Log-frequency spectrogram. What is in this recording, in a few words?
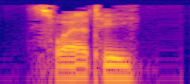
"sweaty", English; adjectives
